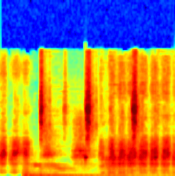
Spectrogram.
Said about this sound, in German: ihr habt nicht ernsthaft Ziegen mit in den Unterricht gebracht.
